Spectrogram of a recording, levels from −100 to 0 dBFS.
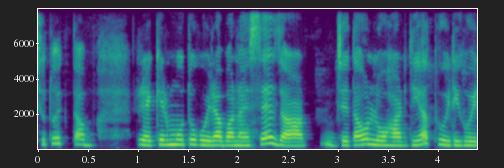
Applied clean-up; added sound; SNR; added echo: none; none; none; none.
